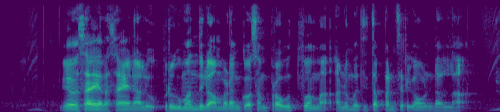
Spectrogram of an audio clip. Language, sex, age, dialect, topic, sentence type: Telugu, male, 18-24, Southern, agriculture, statement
